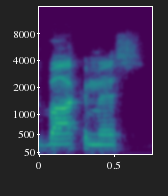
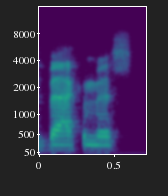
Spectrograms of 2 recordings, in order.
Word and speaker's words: Bakamus: ran back on it okay but everybody says Baca miss back you miss Bok you miss but it is back a Miss I'll remember that I understand your dilemma so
